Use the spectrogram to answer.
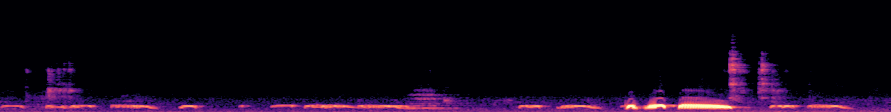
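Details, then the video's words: Decoy spotted dove cooing to provoke wild doves into calling and coming to fight: a run of soft, mid-pitched coos, then a burst of loud, booming notes near the end, with faint higher chirps. "chim cu mồi thúc gù gáy gọi dùng kích bổi nhanh nổi gù, chim cu gáy kích bổi nhanh về cội đấu"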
